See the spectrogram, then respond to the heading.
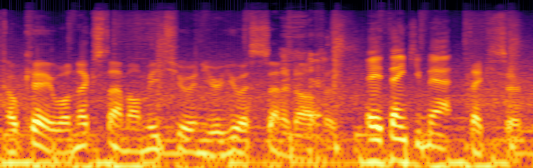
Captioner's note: laughing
